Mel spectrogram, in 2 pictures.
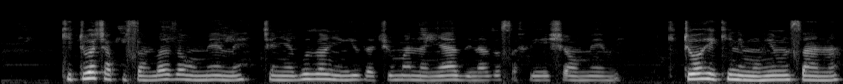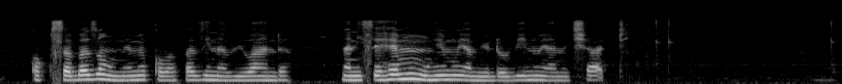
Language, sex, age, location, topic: Swahili, female, 18-24, Nairobi, government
